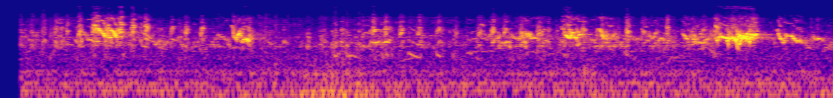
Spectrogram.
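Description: A budgerigar chatters in rapid, scratchy chirps and warbles, high-pitched and continuous.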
